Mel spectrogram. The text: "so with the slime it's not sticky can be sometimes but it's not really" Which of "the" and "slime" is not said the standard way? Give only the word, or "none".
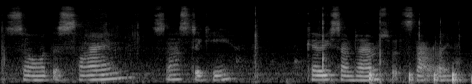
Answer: slime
